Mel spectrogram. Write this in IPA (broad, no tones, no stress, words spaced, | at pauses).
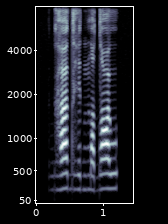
ɡʱadʱidnʌ dˤu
